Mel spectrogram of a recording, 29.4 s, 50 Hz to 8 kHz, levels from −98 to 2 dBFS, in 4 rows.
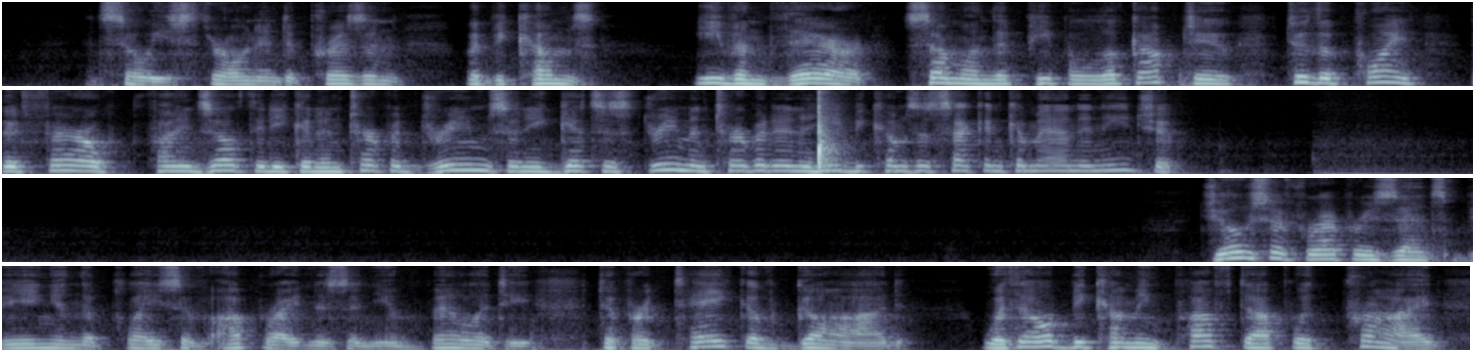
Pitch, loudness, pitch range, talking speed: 140 Hz, -30 LUFS, 105-165 Hz, 125 wpm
